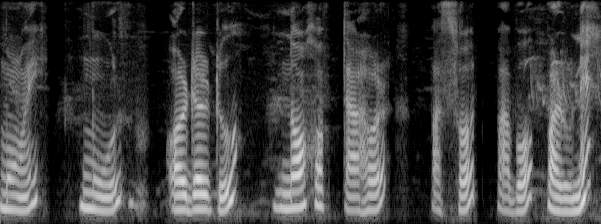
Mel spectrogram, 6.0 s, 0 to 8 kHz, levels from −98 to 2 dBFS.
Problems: background sounds at intervals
